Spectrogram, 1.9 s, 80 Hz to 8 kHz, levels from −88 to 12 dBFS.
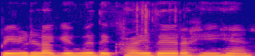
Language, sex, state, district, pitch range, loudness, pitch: Hindi, female, Bihar, Gaya, 215-225 Hz, -14 LUFS, 225 Hz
